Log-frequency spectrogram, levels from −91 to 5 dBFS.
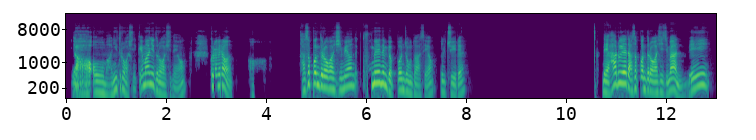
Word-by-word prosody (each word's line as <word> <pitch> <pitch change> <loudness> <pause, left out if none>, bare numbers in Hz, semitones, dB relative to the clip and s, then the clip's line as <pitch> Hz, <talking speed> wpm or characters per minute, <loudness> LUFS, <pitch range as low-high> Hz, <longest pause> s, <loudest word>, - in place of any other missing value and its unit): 야. - - +2 0.3
어 150 -1 -3
많이 135 +9 -6
들어가시네. 195 -4 -8
꽤 210 - -5
많이 255 0 +2
들어가시네요. 125 -9 -6 0.5
그러면 230 +1 0 0.4
어 - - -17 0.9
5 270 - -1
번 265 -1 +5
들어가시면 205 +2 +2
구매는 270 -1 +3
몇 - - -1
번 180 +1 0
정도 145 -5 -5
하세요? 125 +4 -9
1 155 -2 -10
주일에? 135 +4 -6 2.7
네. 160 -1 +2
하루에 270 - +6
5 200 - +2
번 205 -2 +1
들어가시지만 150 -5 +1
매일 230 +7 -1
180 Hz, 250 characters per minute, -23 LUFS, 145-235 Hz, 2.7 s, 하루에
